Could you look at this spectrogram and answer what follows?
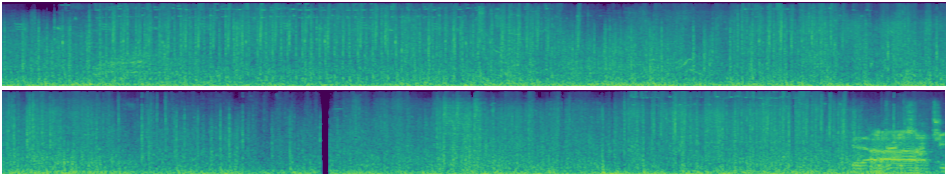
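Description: Dense, continuous gunfire and explosive booms from the looter-shooter video game The First Descendant, a loud unbroken barrage of shots and blasts filling the whole stretch, with a brief dropout partway through.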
